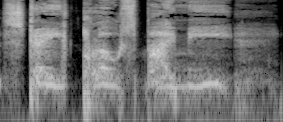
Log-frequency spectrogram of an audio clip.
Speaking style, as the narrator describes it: Ida Hellwulf hissed

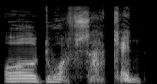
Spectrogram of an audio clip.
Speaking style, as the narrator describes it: hissed the dwarf, as though he was being willfully dense

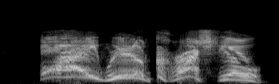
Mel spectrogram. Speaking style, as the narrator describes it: the tyrant roared, his amplified voice echoing from the surrounding buildings

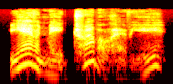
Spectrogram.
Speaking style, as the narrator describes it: she whispered

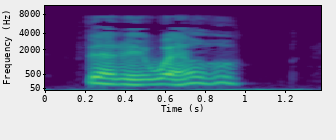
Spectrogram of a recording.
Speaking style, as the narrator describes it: said Professor Trelawney, in a deeply wounded voice

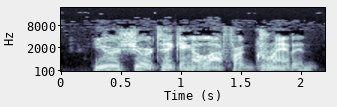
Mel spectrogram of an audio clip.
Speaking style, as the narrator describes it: Todd said hotly

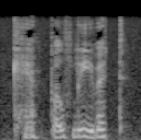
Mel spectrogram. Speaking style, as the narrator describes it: she croaked

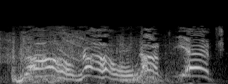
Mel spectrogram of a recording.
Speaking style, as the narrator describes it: came a howling voice that Han recognized as Morath Duel's

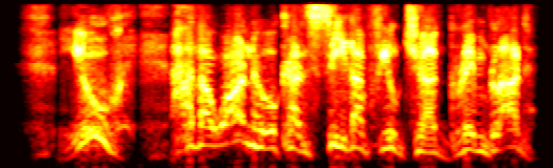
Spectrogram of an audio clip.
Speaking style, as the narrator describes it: Redmore roared, his words echoing through the chamber

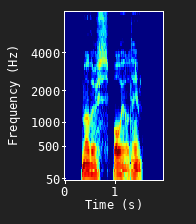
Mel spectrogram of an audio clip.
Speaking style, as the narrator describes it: Abraham said in a trembling voice

